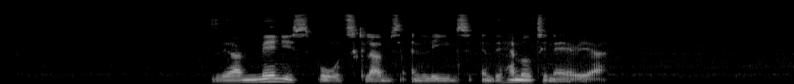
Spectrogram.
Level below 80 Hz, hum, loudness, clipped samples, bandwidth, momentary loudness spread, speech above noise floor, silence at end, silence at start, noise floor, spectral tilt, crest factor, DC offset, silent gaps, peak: -72 dBFS; none; -32 LUFS; under 0.1%; 11.5 kHz; 11 LU; 36 dB; 1.9 s; 2.1 s; -68 dBFS; -4 dB/octave; 20 dB; under 0.1%; none; -14 dBFS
